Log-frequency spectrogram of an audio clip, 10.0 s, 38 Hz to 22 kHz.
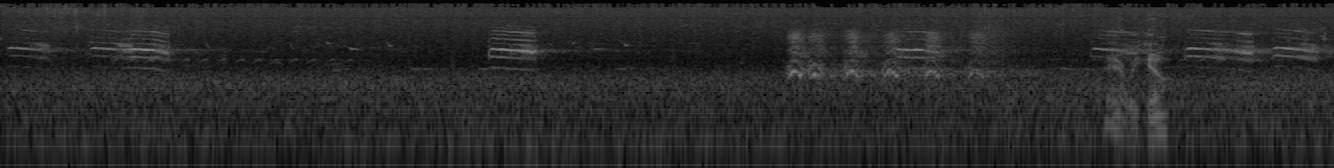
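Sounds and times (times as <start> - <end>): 
outdoor noise: 0.0 - 10.0
American crows cawing: 5.9 - 7.6
speech: 8.6 - 8.9.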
